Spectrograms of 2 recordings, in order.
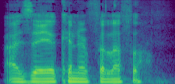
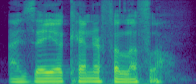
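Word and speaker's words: Isiah Kiner-Falefa: Isaiah Kinsler Fenelia. – Isaiah Kenner Falefa. – One more time for the people. – Isaiah Kenner Falefa.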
